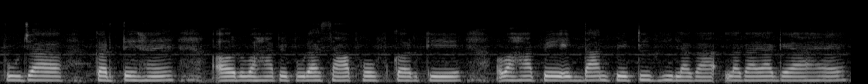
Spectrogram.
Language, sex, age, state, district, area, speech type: Hindi, female, 18-30, Uttar Pradesh, Chandauli, rural, spontaneous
